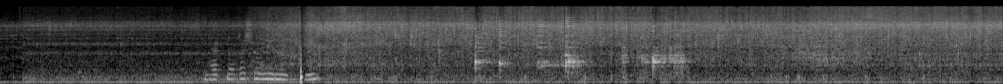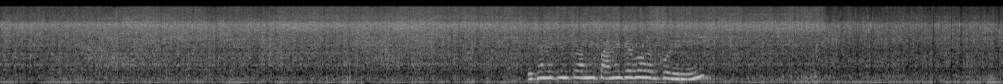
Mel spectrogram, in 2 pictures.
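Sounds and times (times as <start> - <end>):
chicken sizzling in oil: 0.0 - 20.0
spatula clinking on pan: 4.7 - 7.0
spatula stirring in pan: 4.7 - 7.0.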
